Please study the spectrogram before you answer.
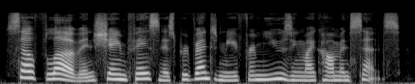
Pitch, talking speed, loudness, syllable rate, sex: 220 Hz, 160 wpm, -17 LUFS, 5.1 syllables/s, female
